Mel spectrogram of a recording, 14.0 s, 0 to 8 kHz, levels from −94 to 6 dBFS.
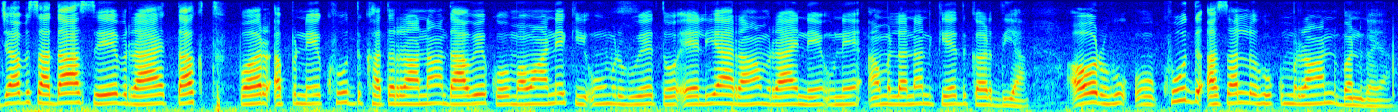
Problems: constant background noise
